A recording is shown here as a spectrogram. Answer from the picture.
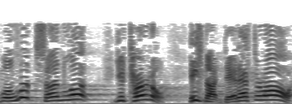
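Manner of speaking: dad announcing good news; cheerful dad. Retold or imitated. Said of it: "the dad said".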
